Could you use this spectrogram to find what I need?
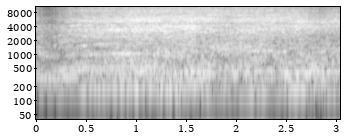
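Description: Supermoto motorcycles race off the start line at a youth supermoto event in Lignières, a loud, continuous, high-revving buzz of several overlapping engines that drones steadily throughout without a break.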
